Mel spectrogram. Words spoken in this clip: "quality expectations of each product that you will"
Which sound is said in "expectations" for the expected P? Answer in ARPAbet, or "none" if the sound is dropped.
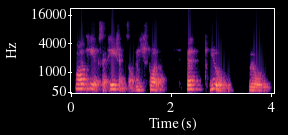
none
